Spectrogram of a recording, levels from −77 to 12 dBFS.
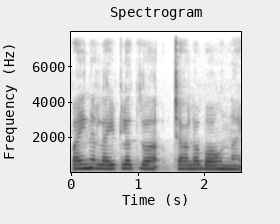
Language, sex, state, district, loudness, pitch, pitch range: Telugu, female, Telangana, Hyderabad, -12 LUFS, 215 Hz, 210-225 Hz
